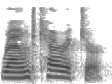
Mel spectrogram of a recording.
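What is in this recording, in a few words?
"round character", English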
